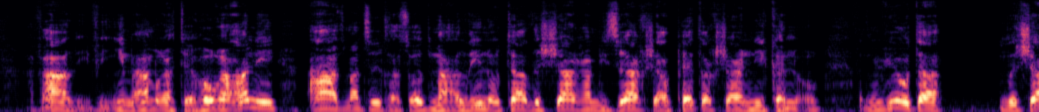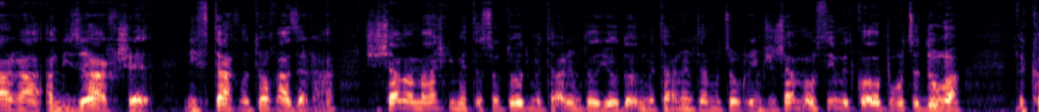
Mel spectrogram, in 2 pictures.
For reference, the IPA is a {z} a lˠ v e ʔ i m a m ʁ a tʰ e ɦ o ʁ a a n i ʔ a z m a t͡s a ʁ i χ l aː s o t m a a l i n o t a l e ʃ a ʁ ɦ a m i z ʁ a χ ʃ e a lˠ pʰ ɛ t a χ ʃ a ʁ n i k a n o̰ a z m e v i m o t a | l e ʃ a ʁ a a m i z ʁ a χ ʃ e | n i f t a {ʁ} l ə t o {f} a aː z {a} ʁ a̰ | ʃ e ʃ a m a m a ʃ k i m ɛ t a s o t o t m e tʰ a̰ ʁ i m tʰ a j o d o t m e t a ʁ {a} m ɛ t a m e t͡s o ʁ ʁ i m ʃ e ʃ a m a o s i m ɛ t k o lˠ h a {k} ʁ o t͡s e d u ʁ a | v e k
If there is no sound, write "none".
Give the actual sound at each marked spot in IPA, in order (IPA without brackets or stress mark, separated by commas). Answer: v, χ, χ, a, i, p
